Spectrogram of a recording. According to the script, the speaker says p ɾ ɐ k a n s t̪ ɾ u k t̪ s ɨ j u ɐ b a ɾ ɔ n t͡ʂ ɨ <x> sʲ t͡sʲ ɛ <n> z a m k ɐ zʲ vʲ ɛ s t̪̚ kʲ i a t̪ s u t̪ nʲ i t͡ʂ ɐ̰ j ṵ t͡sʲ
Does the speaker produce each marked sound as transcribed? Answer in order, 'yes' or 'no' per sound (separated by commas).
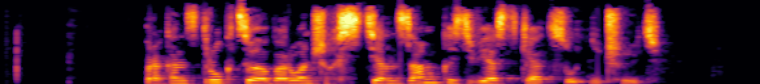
yes, yes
